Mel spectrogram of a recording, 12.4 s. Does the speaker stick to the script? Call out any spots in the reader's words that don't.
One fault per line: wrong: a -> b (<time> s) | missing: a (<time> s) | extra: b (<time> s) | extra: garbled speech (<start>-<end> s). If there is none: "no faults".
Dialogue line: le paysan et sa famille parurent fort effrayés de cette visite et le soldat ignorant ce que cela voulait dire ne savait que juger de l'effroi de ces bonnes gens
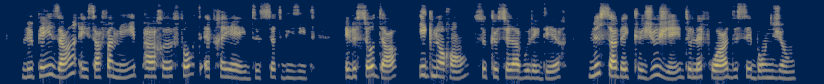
no faults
